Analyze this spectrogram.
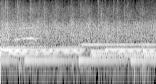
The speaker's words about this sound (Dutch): Dan zeg ik eh, applaus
